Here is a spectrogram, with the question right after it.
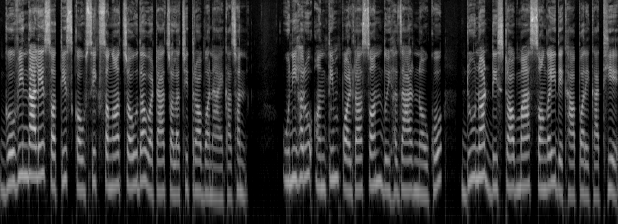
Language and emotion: Nepali, neutral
